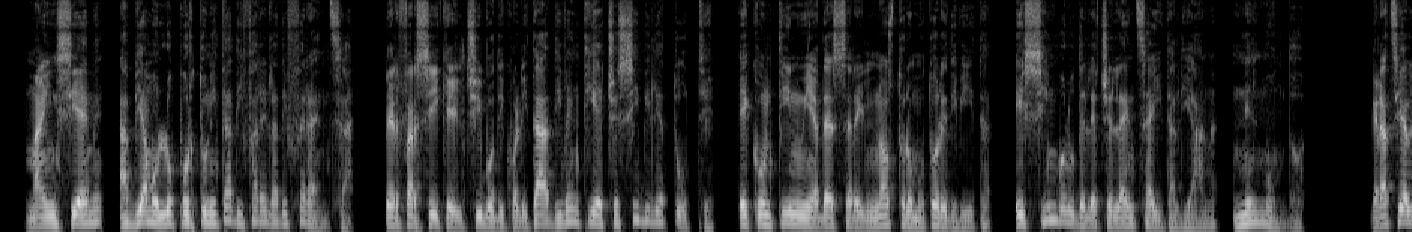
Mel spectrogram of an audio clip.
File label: locutor italiano italian voiceover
